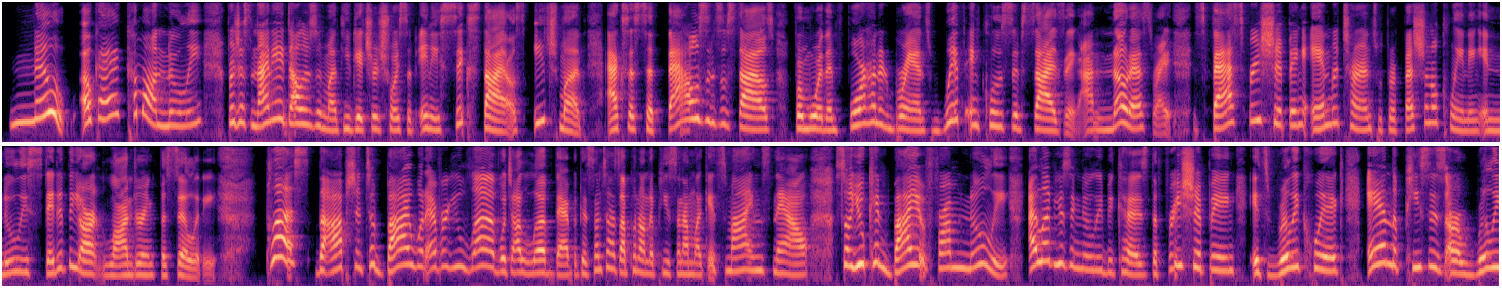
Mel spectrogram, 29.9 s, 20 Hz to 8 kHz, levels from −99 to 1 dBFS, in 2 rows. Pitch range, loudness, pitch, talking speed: 215-325 Hz, -19 LUFS, 260 Hz, 205 wpm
